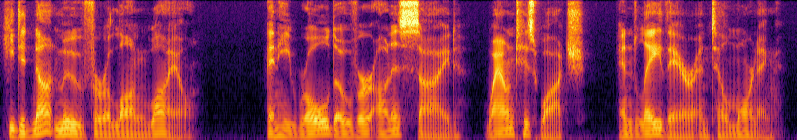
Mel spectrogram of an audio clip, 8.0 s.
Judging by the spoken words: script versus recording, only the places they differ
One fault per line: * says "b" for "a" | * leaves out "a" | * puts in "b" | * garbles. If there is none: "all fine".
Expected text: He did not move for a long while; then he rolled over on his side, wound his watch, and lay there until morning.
all fine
